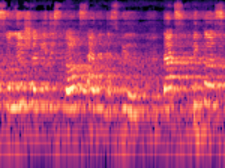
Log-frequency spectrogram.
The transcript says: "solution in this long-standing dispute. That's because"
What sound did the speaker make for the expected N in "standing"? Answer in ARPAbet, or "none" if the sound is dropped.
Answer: none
